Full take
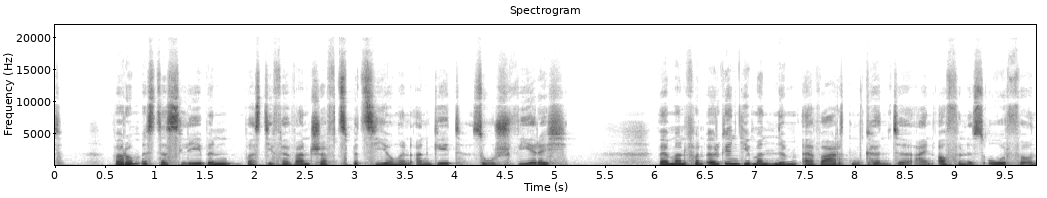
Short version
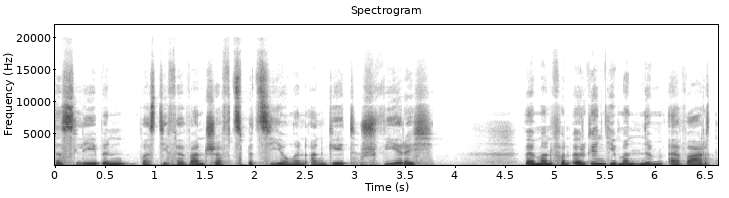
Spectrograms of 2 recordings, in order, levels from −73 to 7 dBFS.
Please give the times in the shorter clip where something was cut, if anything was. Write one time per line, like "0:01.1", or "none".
0:03.1

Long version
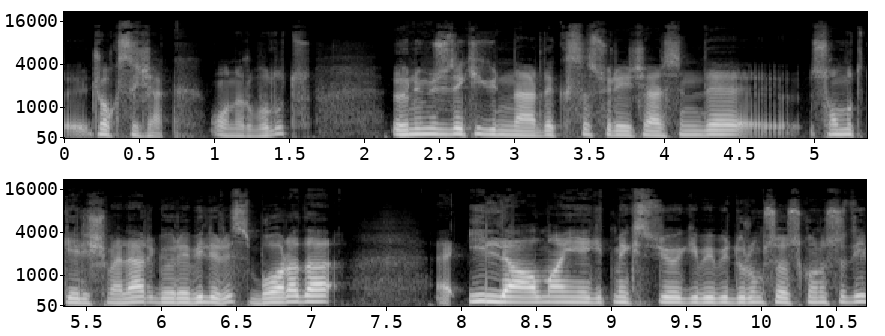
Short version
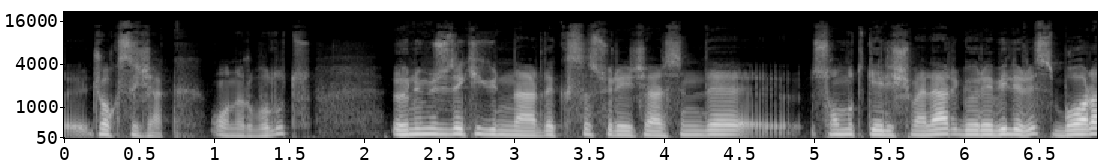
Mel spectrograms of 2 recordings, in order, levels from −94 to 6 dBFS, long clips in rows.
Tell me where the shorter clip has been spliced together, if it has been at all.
none

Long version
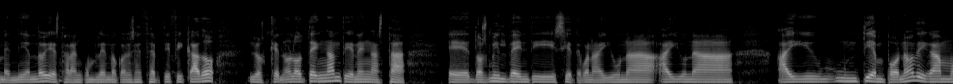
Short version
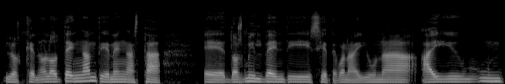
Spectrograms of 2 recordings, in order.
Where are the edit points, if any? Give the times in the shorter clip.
0:04.1

